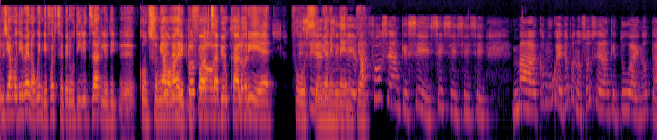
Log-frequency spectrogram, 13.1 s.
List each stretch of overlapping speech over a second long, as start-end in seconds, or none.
3.1-5.0, 5.9-7.4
